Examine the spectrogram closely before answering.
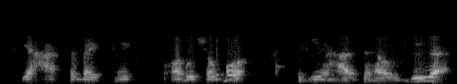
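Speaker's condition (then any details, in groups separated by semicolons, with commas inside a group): Damaged vocal cord; about 40 years since injury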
